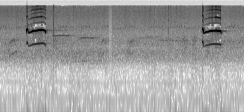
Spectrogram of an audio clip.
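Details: Killdeer from an eastern birds collection: two separate ringing calls that slide downward, about three and a half seconds apart, with faint thin whistles from other birds and a quiet background between them.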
